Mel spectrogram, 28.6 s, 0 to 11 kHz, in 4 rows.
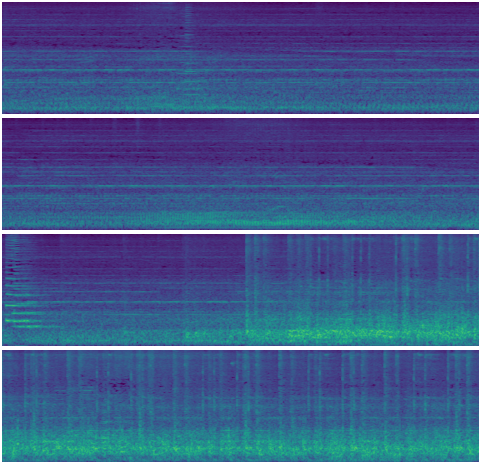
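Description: Passenger train approaching: its horn gives a faint short blast about 3 seconds in and a louder short blast about 14 seconds in. From about 18 seconds the train passes close by, and its wheels clatter loudly over the rails.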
